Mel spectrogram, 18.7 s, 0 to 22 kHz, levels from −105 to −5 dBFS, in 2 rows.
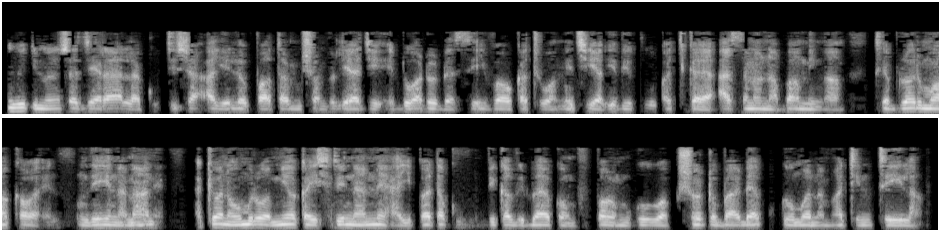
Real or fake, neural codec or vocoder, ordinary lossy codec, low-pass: fake; codec, 24 kHz, 0.9 kbps, WavTokenizer, medium speech release version 1; MP3, 32 kbps; 7.2 kHz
